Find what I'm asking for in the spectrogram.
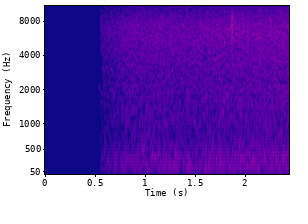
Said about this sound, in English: It's raining cats and dogs again.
